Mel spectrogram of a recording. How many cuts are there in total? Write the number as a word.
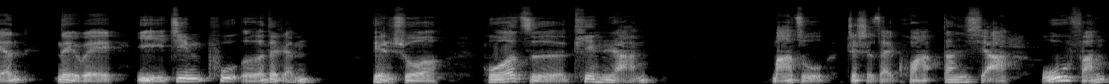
zero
